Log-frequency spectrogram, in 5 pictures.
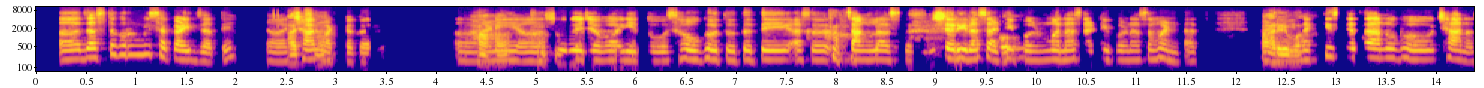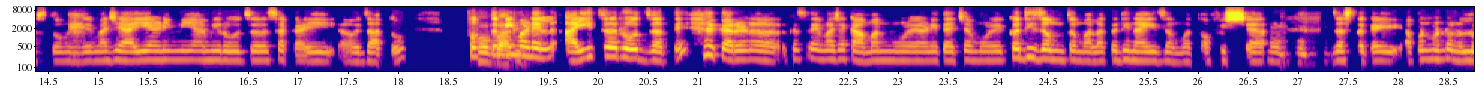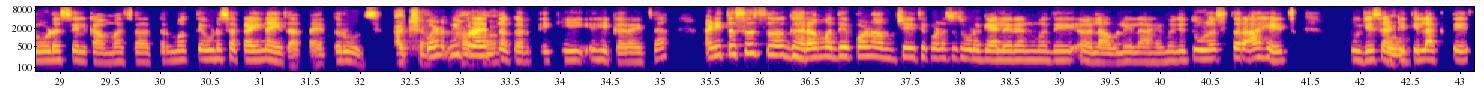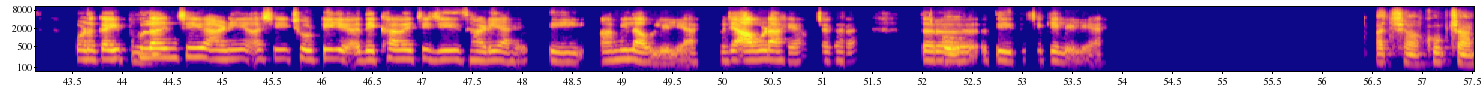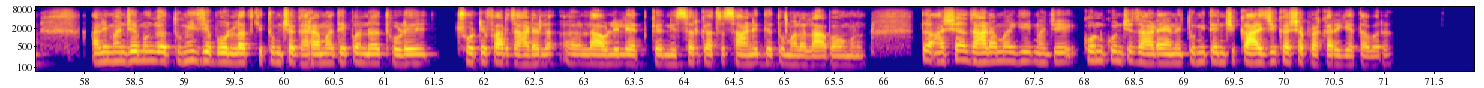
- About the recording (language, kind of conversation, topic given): Marathi, podcast, शहरात सोपं, निसर्गाभिमुख आयुष्य कसं शक्य?
- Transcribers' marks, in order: tapping; other background noise; chuckle; laughing while speaking: "असा उगवतो तर ते असं … अनुभव छान असतो"; laugh; chuckle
